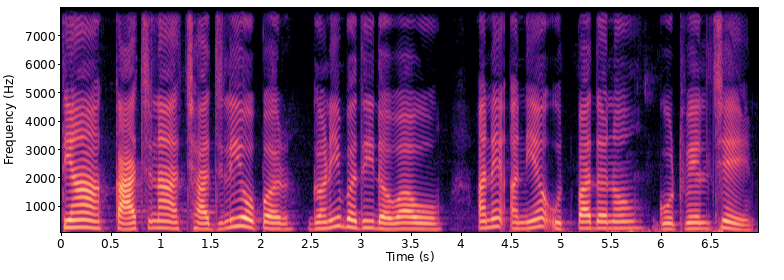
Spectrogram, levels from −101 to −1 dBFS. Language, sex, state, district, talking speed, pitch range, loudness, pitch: Gujarati, female, Gujarat, Valsad, 105 wpm, 205-245 Hz, -19 LUFS, 225 Hz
